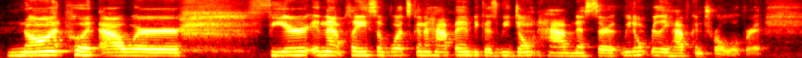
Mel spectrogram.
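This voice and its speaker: Noticeable background noise sits behind a woman speaking at a medium pitch. Her intonation stays fairly even at a moderate pace. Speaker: astrology meditation teacher. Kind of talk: casual live-stream talk. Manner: soft-spoken; filler-heavy, casual. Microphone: too quiet for a viewer.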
